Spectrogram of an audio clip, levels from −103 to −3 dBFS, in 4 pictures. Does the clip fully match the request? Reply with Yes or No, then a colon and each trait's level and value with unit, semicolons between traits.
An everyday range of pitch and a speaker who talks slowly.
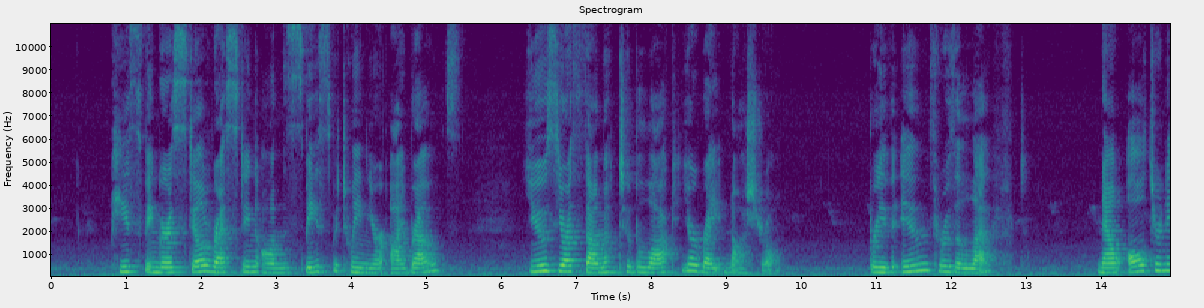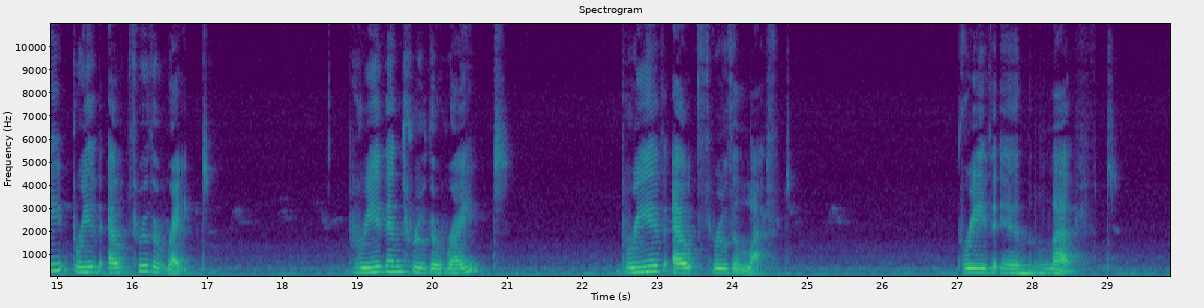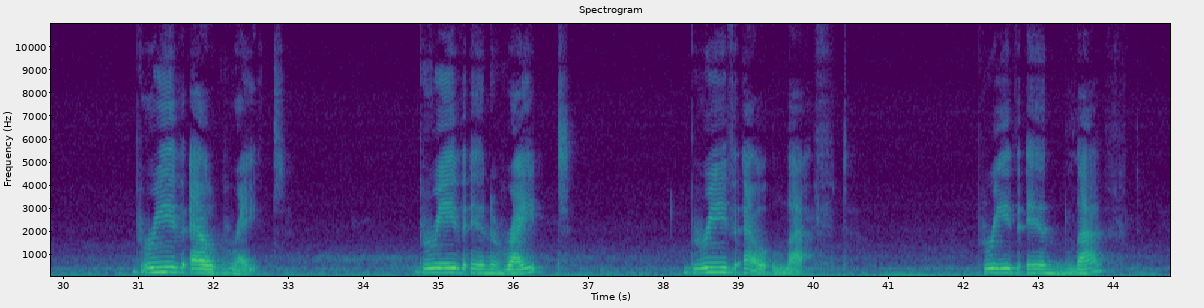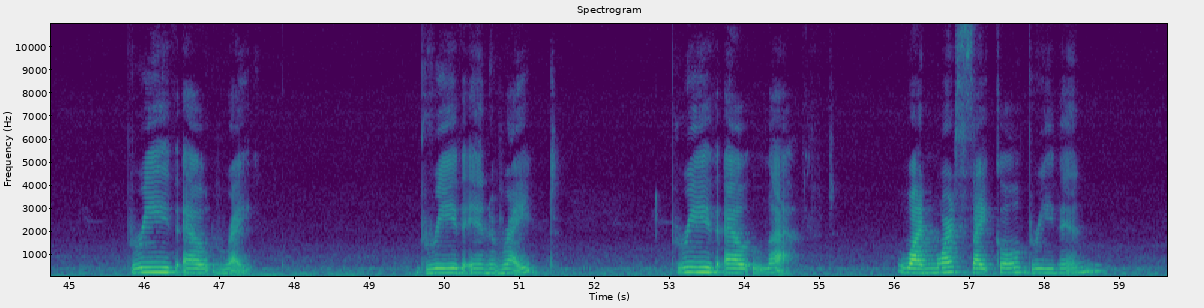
Yes: average, 3.5 semitones; slow, 70 wpm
